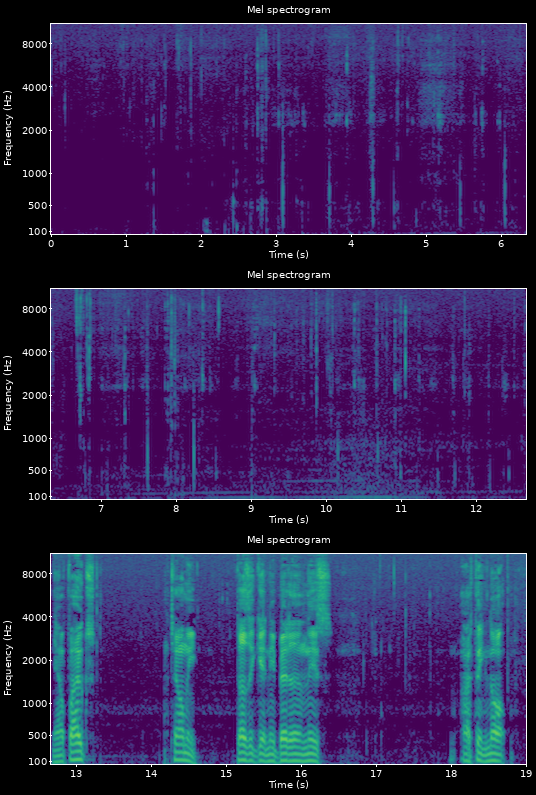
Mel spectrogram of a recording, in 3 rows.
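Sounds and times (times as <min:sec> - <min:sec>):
man chewing with wet smacks: 0:00.0 - 0:13.4, 0:16.4 - 0:19.0.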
